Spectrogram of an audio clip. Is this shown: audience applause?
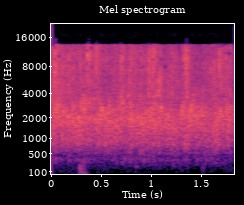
yes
